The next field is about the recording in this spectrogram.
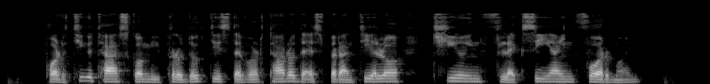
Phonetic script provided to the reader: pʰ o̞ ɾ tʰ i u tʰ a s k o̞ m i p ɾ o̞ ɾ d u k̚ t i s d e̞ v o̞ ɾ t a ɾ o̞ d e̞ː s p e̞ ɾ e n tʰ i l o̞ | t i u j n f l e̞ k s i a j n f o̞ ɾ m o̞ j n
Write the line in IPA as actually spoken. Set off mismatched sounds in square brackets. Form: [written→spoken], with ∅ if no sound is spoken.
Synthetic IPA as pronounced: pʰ o̞ ɾ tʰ i u tʰ a s k o̞ m i p ɾ o̞ [ɾ→∅] d u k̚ t i s d e̞ v o̞ ɾ t a ɾ o̞ d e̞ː s p e̞ ɾ [e→a] n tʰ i l o̞ | [t→t͡ʃ] i u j n f l e̞ k s i a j n f o̞ ɾ m o̞ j n

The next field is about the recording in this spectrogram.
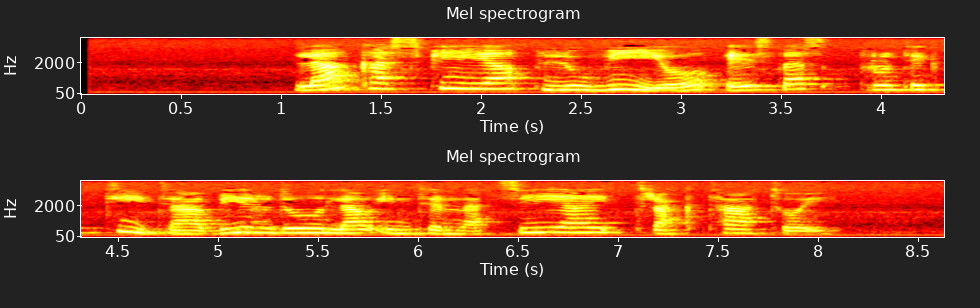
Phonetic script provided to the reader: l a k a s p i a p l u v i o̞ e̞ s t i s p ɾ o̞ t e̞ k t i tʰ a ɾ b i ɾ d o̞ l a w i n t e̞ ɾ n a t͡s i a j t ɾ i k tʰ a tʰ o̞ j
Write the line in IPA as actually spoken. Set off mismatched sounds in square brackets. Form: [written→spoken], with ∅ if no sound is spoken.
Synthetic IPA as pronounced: l a k a s p i a p l u v i o̞ e̞ s t [i→a] s p ɾ o̞ t e̞ k t i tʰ a [ɾ→∅] b i ɾ d o̞ l a w i n t e̞ ɾ n a t͡s i a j t ɾ [i→a] k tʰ a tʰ o̞ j

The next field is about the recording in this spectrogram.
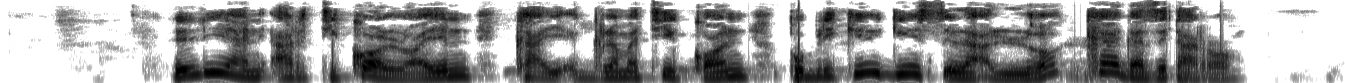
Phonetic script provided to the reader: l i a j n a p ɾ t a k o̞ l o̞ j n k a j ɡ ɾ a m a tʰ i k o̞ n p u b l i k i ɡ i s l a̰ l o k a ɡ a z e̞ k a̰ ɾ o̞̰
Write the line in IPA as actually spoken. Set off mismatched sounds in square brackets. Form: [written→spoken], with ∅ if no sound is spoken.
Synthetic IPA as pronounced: l i a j n a [p→∅] ɾ t [a→i] k o̞ l o̞ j n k a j ɡ ɾ a m a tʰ i k o̞ n p u b l i k i ɡ i s l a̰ l o k a ɡ a z e̞ [k→t] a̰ ɾ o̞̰

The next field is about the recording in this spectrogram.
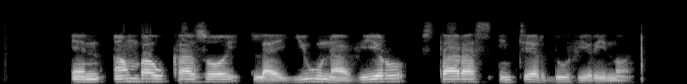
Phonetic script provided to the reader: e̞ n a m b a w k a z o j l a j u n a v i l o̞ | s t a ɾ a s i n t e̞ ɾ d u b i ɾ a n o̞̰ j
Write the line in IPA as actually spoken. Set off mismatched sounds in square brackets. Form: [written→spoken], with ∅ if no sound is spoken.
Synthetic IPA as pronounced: e̞ n a m b a w k a z o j l a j u n a v i [l→ɾ] o̞ | s t a ɾ a s i n t e̞ ɾ d u [b→v] i ɾ [a→i] n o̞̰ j

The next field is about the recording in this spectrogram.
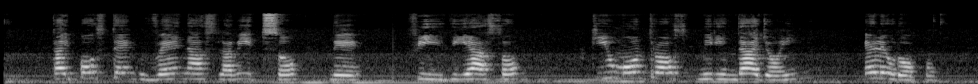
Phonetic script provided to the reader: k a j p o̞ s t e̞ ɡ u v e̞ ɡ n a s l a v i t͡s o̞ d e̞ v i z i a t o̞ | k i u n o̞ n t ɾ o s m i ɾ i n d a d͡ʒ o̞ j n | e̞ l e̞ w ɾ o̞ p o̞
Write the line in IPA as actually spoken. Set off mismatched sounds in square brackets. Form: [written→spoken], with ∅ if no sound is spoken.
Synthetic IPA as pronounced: k a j p o̞ s t e̞ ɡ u v e̞ [ɡ→∅] n a s l a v i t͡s o̞ d e̞ [v→f] i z i a [t→s] o̞ | k i u [n→m] o̞ n t ɾ o s m i ɾ i n d a d͡ʒ o̞ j n | e̞ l e̞ w ɾ o̞ p o̞

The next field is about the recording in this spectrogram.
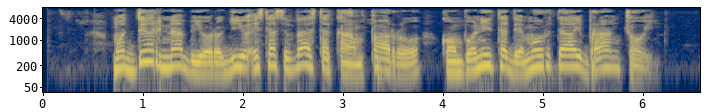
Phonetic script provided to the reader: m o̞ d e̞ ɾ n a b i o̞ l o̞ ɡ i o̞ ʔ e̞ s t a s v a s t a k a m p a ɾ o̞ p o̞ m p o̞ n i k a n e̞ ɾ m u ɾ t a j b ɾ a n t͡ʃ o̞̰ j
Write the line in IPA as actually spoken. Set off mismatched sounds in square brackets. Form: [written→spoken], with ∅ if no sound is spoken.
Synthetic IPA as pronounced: m o̞ d e̞ ɾ n a b i o̞ l o̞ ɡ i o̞ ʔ e̞ s t a s v a s t a k a m p a ɾ o̞ [p→k] o̞ m p o̞ n i [k→t] a [n→d] e̞ [ɾ→∅] m u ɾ t a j b ɾ a n t͡ʃ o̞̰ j

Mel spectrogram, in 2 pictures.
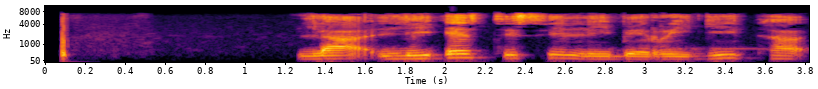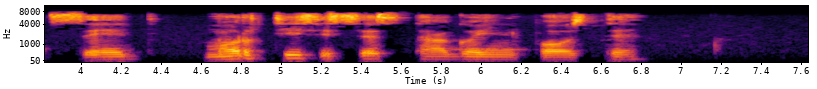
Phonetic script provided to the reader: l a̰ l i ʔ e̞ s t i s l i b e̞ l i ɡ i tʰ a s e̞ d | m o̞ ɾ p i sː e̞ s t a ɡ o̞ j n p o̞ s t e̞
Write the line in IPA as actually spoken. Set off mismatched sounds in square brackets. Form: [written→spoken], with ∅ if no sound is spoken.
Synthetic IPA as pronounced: l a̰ l i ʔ e̞ s t i s l i b e̞ [l→ɾ] i ɡ i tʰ a s e̞ d | m o̞ ɾ [p→t] i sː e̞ s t a ɡ o̞ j n p o̞ s t e̞

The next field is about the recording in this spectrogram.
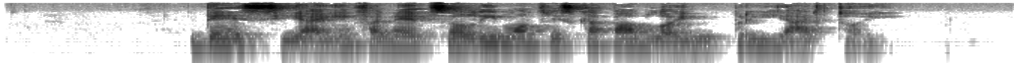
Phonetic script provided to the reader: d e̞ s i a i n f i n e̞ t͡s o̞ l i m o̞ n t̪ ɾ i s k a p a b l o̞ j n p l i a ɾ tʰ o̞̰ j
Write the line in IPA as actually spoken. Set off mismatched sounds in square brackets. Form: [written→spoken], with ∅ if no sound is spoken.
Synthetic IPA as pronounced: d e̞ s i a i n f [i→a] n e̞ t͡s o̞ l i m o̞ n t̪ ɾ i s k a p a b l o̞ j n p [l→ɾ] i a ɾ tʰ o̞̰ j

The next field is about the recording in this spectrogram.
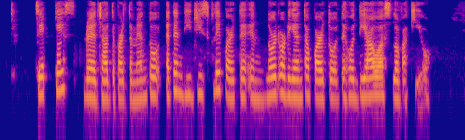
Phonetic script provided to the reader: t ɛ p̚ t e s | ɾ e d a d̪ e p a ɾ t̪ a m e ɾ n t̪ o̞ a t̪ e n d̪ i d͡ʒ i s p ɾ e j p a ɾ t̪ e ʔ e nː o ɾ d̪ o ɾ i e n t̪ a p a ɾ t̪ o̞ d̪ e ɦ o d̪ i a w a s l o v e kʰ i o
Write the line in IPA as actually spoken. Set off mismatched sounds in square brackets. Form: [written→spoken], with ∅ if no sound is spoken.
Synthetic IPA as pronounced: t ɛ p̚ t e s | ɾ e [d→d͡ʒ] a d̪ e p a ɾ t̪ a m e [ɾ→∅] n t̪ o̞ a t̪ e n d̪ i d͡ʒ i s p [ɾ→l] e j p a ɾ t̪ e ʔ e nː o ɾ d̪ o ɾ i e n t̪ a p a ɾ t̪ o̞ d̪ e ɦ o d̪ i a w a s l o v [e→a] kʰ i o

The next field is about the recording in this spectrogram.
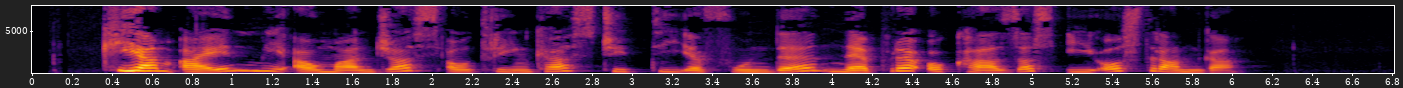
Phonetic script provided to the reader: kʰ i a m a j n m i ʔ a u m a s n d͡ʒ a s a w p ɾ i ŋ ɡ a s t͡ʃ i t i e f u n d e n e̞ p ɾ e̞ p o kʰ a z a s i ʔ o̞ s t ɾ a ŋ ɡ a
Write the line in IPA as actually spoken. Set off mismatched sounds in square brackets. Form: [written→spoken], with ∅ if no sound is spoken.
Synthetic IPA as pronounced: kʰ i a m a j n m i ʔ a [u→w] m a [s→∅] n d͡ʒ a s a w [p→t] ɾ i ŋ [ɡ→k] a s t͡ʃ i t i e f u n d e n e̞ p ɾ e̞ [p→ʔ] o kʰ a z a s i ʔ o̞ s t ɾ a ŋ ɡ a

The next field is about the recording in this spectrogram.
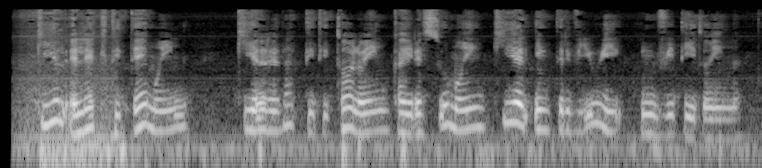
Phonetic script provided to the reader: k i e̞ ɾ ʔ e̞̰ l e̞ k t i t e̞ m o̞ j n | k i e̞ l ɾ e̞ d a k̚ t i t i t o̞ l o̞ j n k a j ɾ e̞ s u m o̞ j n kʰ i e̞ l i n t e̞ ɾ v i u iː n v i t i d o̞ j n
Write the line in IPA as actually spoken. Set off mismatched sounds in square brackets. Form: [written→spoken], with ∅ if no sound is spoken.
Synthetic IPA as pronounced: k i e̞ [ɾ→l] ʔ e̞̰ l e̞ k t i t e̞ m o̞ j n | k i e̞ l ɾ e̞ d a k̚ t i t i t o̞ l o̞ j n k a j ɾ e̞ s u m o̞ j n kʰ i e̞ l i n t e̞ ɾ v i u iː n v i t i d o̞ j n

